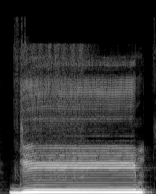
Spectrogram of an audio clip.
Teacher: जुबान के दरमियानी हिस्सा और बिल मुकाबिल ऊपर का तालू यानी जहां पे आपको जुबान का दरमियानी हिस्सा है और जो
